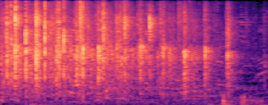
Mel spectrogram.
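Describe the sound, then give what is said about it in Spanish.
A short burst of hand clapping from what sounds like a small group, with quick, uneven claps that stay fairly steady in loudness for a few seconds before thinning out. “Un aplauso para usted, cabrón.”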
